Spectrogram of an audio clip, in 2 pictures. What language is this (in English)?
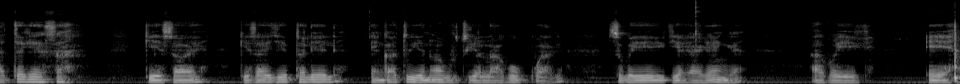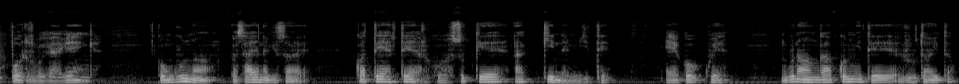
Kalenjin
